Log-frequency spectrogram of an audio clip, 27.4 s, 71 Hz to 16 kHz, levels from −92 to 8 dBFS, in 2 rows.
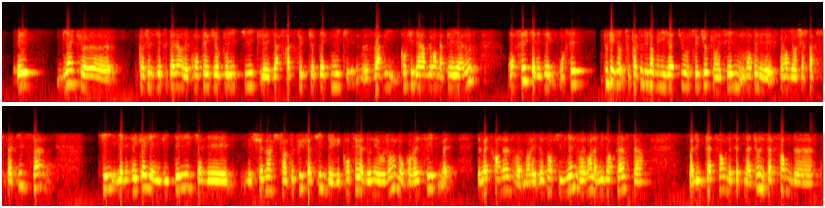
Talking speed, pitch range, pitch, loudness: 230 wpm, 145-185 Hz, 160 Hz, -21 LUFS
